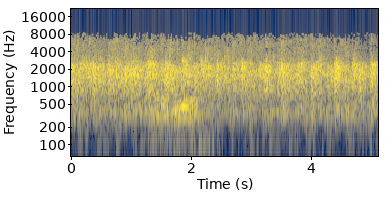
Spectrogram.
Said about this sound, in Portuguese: Mas quem merece uma salva de palmas, a gente vai dar, é as nossas mulheres cozinheiras, homens e mulheres cozinheiras, que fazem uma comida da melhor qualidade. Vamos dar salva de palmas para a vida dela, em nome de Jesus?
